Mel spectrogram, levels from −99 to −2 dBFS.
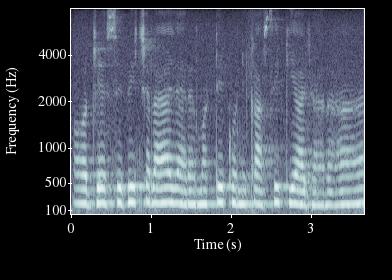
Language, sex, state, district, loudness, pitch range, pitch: Hindi, female, Jharkhand, Garhwa, -15 LUFS, 195-215 Hz, 210 Hz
